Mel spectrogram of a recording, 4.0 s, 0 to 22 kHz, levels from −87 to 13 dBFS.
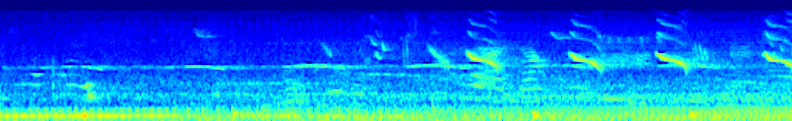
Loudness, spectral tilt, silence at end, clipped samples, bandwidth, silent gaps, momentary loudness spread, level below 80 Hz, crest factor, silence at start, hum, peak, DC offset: -29 LUFS; -4.5 dB/octave; 0 s; under 0.1%; 16 kHz; none; 9 LU; -40 dBFS; 14 dB; 0 s; none; -14 dBFS; under 0.1%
